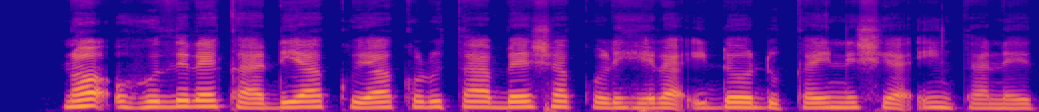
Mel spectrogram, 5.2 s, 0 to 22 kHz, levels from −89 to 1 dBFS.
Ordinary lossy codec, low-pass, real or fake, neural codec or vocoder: none; none; fake; vocoder, 44.1 kHz, 128 mel bands, Pupu-Vocoder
